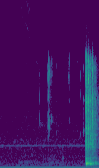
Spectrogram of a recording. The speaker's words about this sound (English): I dropped my pencil.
